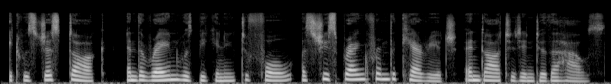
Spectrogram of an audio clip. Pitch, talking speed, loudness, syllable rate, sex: 185 Hz, 215 wpm, -18 LUFS, 5.2 syllables/s, female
